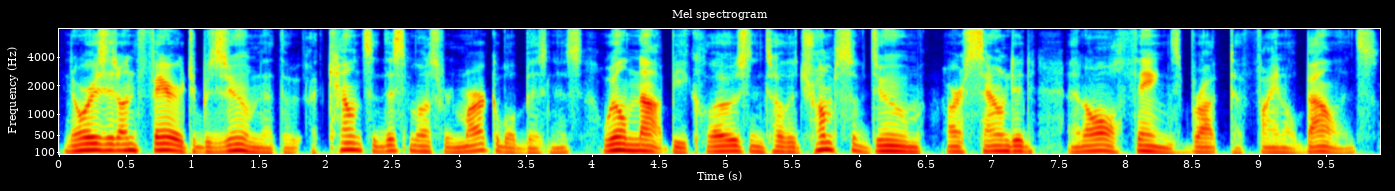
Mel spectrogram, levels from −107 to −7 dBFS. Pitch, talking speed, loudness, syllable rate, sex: 115 Hz, 195 wpm, -21 LUFS, 5.2 syllables/s, male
